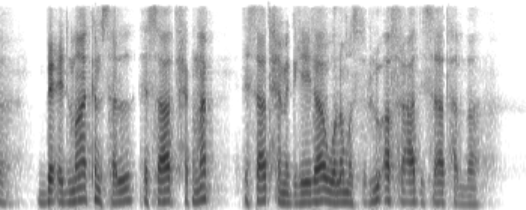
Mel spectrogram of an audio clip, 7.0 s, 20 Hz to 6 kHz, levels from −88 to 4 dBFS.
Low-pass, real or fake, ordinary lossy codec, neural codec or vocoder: 5.4 kHz; fake; AAC, 24 kbps; codec, 16 kHz, about 1 kbps, DyCAST, with the encoder's durations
